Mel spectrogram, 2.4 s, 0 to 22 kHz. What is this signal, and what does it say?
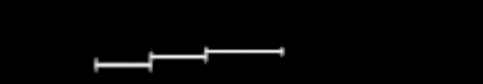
Telephone call progress tone (North American plan), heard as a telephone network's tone, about 910, 1370, 1800 Hz. Special information tone.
